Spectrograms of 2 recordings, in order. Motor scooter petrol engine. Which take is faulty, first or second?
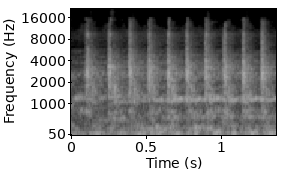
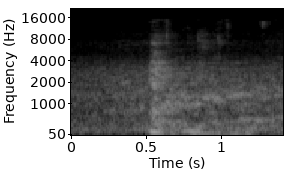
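first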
